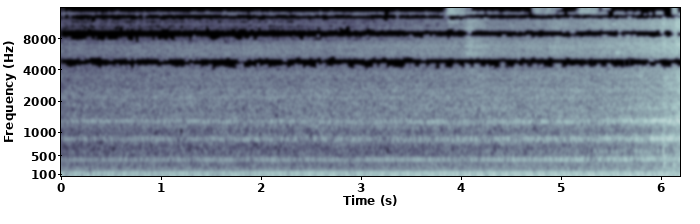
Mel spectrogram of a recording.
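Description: Diesel freight locomotive approaching along the track. Its low engine rumble grows steadily louder as it nears, with a faint steady whine above it.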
